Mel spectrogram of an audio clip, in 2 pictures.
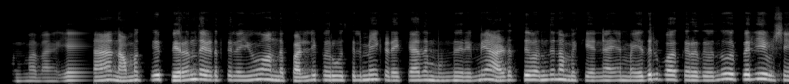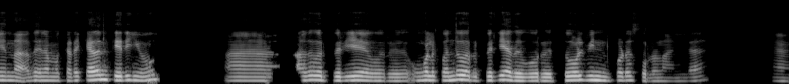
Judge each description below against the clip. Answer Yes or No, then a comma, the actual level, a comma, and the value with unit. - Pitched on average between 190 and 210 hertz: Yes, high, 195 Hz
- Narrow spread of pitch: Yes, narrow, 1.9 semitones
